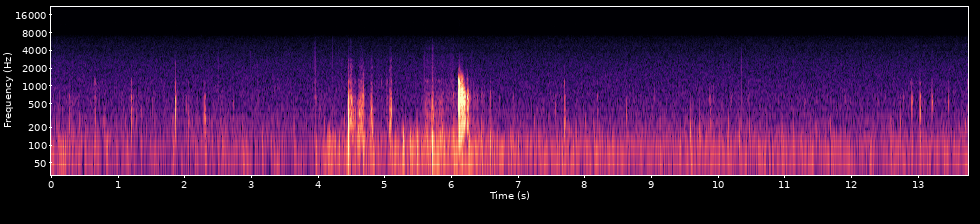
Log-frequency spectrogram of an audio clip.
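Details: Hungry stomach gurgling: low gurgling rumbles lasting several seconds in a quiet room; hunger-type bowel sounds.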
